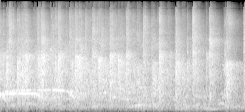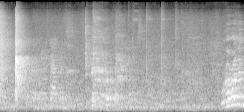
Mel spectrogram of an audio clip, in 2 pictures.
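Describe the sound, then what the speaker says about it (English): Audience at a poetry slam in Port St. Lucie, Florida bursting into loud, dense clapping that thins into scattered claps and fades, with a cheer or shout near the start and voices rising again at the end. "Everyone give him a round of applause."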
